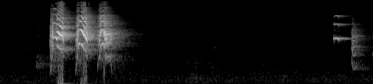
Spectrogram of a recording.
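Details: Pet parrot in a happy mood: three harsh, raspy chirps in quick succession, then silence, and two short, clipped squeaks at the end.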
